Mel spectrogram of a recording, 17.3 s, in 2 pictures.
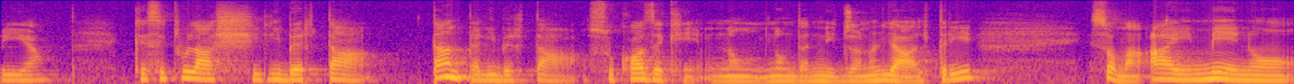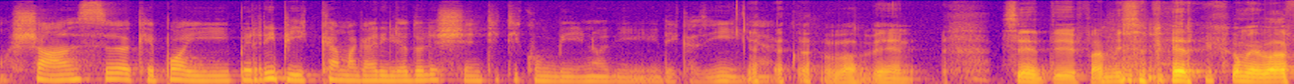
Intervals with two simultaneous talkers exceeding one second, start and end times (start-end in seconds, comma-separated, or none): none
